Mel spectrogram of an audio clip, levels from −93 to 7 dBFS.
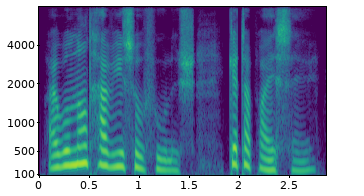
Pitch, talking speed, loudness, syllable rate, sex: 210 Hz, 230 wpm, -17 LUFS, 5.4 syllables/s, female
